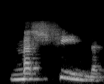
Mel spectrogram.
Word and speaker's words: machine: CH is pronounced as sh. Sh. Normally, CH we don't pronounce it sh. We pronounce either a cha sound or ka sound in English. Chair, isn't it? Or cheat. So this has an ish sound. So again, it is a French thing. Wherever you have a C and a H, you're going to pronounce it as sh. Machine, cliche, right?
